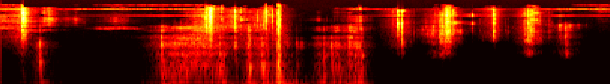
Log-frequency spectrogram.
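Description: A galvanized metal chicken feeder being handled and carried: a scuffling clatter with a couple of sharp knocks about a second in, then a quick run of light metallic clinks.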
